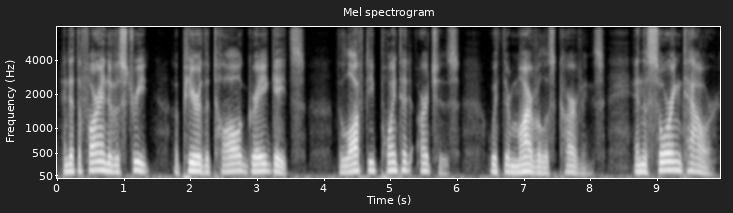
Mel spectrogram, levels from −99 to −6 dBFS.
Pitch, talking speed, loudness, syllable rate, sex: 135 Hz, 150 wpm, -18 LUFS, 4.4 syllables/s, male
